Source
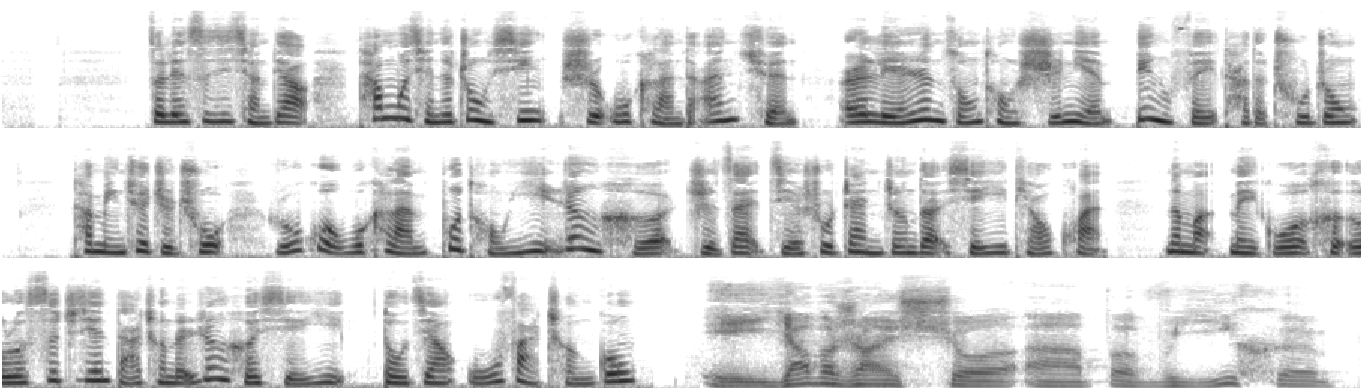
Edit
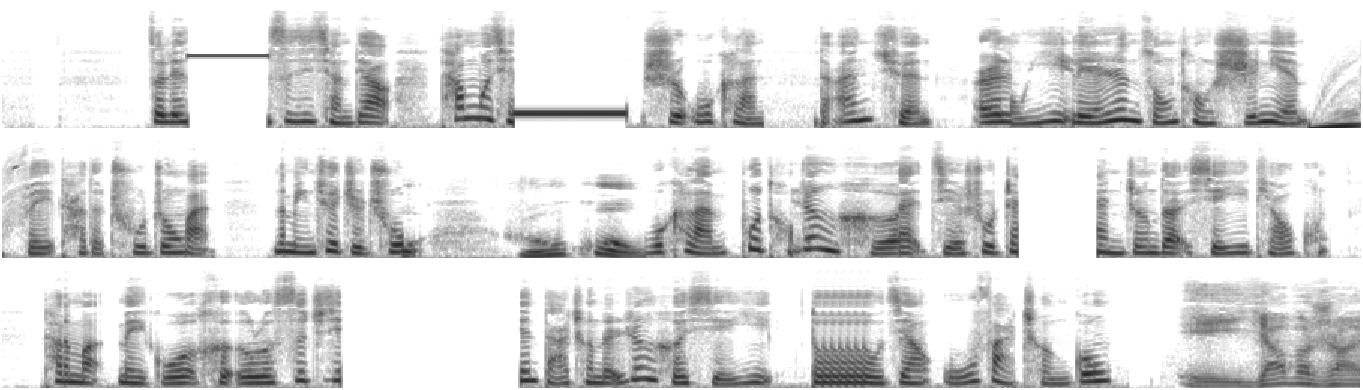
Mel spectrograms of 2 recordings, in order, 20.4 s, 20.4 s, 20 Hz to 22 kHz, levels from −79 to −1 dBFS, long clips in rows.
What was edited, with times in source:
0.92 s: add tone 3.75 kHz -21 dBFS 0.41 s
2.14–2.71 s: bleep 497 Hz -17 dBFS
3.39 s: insert room tone 0.26 s
5.55 s: tape start 0.43 s
6.73–7.25 s: swap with 12.17–12.66 s
7.84–8.51 s: speed 55%
9.24–9.55 s: move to 4.37 s
10.09–10.47 s: delete
11.06 s: insert silence 0.40 s
14.04 s: insert silence 0.90 s
15.51 s: stutter 0.04 s, 7 plays

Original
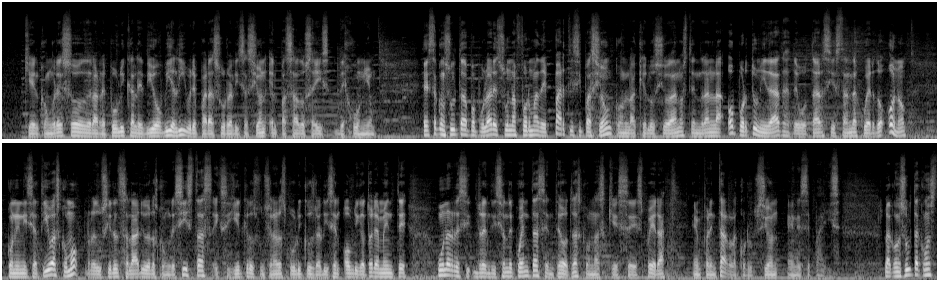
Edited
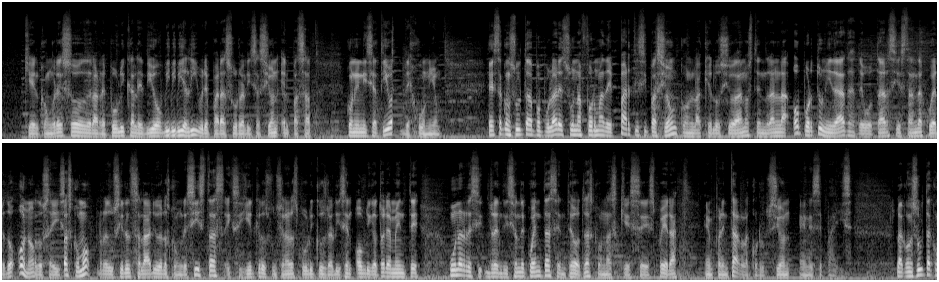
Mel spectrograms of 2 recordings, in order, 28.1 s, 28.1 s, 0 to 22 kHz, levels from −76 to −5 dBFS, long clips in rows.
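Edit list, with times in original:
2.42 s: stutter 0.09 s, 3 plays
4.43–4.87 s: swap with 13.54–14.78 s

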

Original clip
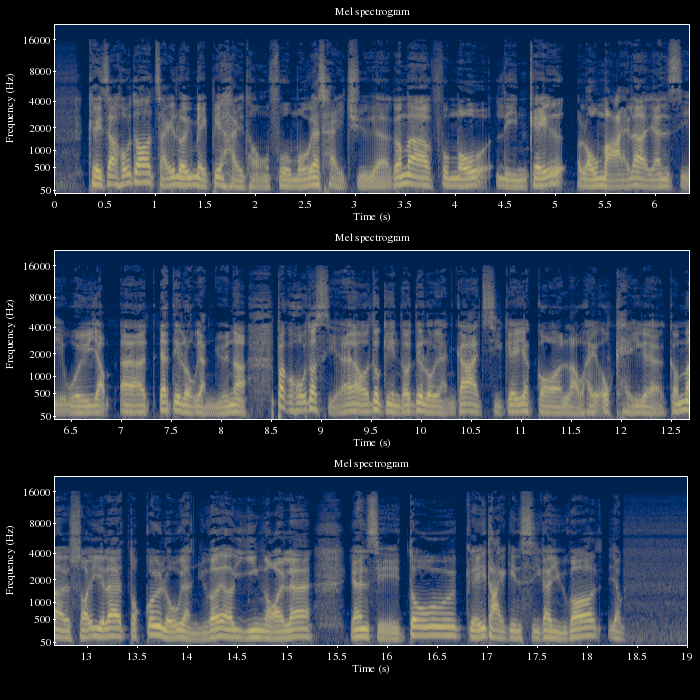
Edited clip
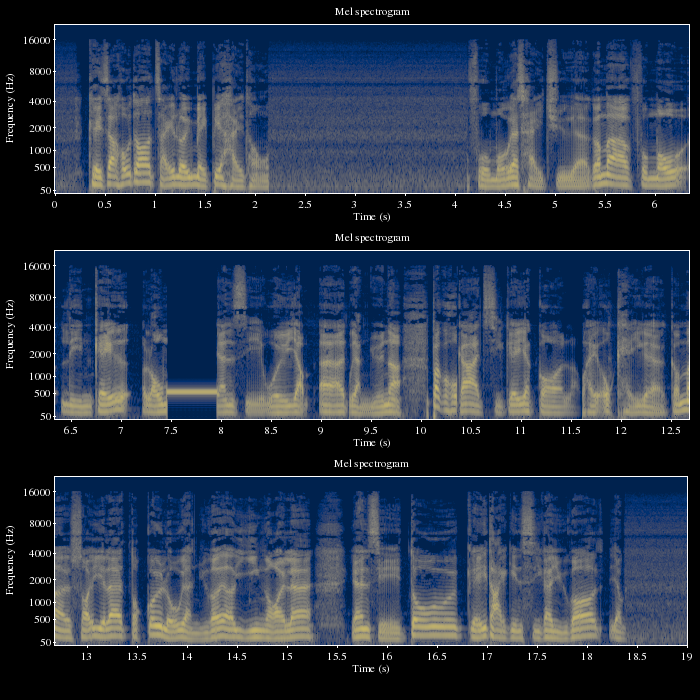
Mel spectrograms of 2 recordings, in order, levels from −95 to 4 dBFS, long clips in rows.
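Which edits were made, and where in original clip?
2.13 s: insert room tone 1.99 s
5.46–5.97 s: bleep 538 Hz -23 dBFS
7.29–7.73 s: delete
8.80–10.34 s: delete
11.22–11.60 s: studio fade out

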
